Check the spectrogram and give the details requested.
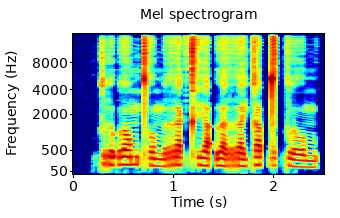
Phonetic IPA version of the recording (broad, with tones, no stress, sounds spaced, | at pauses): k r u˦˥ ʔ l ɔː˥˩ m tʰ o˧ m r a˥˩ k̚ tʰ i˦˥ a̯ ʔ ɯ˨˩ a̯ r a˧ j k a˥˩ p̚ d a˦˥ t̚ k l o˧ m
